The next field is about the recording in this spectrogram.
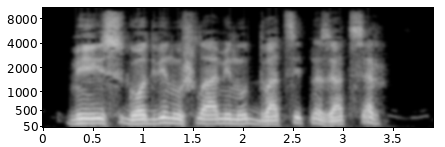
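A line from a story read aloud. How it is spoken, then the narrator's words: Plain. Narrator (Russian): сказал он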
